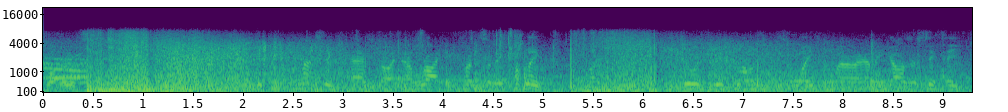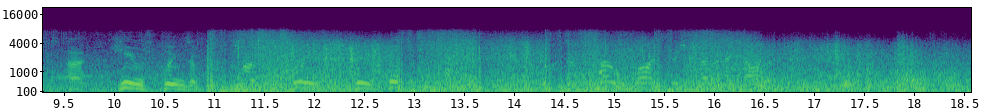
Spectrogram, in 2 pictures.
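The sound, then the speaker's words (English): Heavy blasts from Israeli airstrikes about a kilometre away merge into a loud, dense roar and rumble that continues for the whole stretch, with people talking over it. “Soon after, possibly in retaliation, Israel struck back with massive force, as I was live on air.”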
